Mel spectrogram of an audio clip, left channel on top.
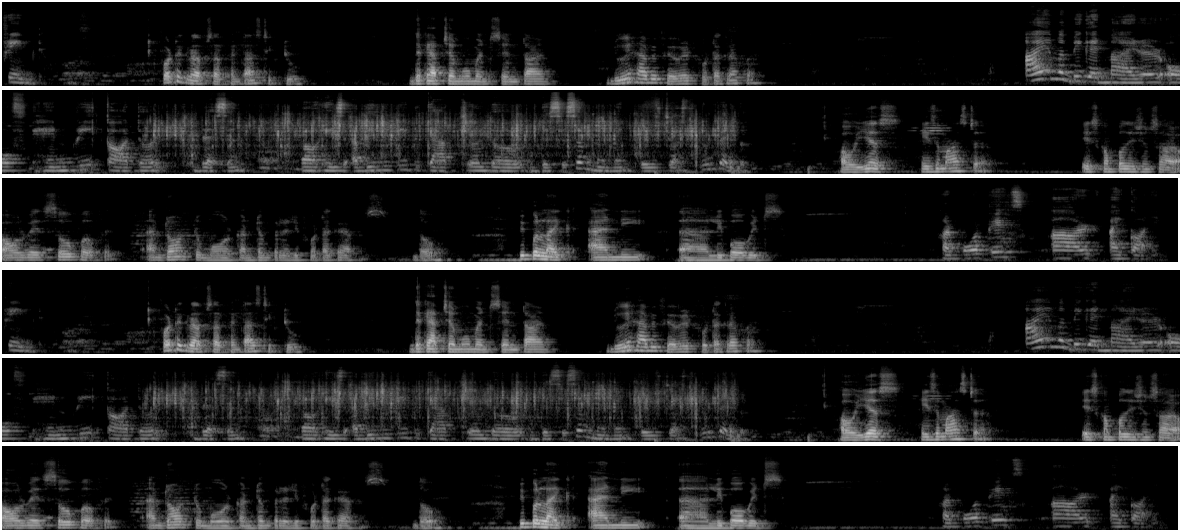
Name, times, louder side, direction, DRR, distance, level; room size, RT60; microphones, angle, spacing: voice 1, 0.0-0.8 10.2-19.3 21.0-21.2 27.8-28.0 28.6-28.8 32.9-35.1, left 5 dB, 40° left, 0.9 m, -36 dB
voice 2, 1.4-3.0 4.1-5.5 6.0-7.6 14.4-14.8 20.1-21.7 22.6-27.4 27.7-28.0 28.4-30.0 30.3-31.4, right 2 dB, 25° right, 0.6 m, -29 dB
sound 1, 13.2-19.1, left 2 dB, 5° right, 1.8 m, -36 dB
18.0 x 9.6 x 2.9 m
head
